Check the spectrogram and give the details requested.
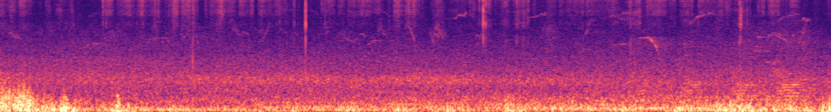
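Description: Birds chirping faintly in scattered short calls over a steady low outdoor rumble.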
